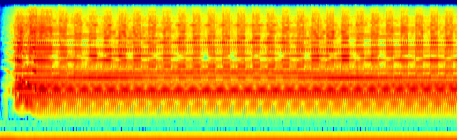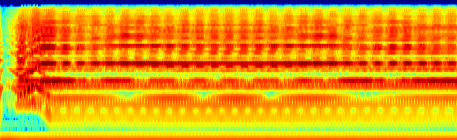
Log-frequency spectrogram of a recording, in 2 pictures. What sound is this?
Squaggly Pad Chords
A chord progression using a synth sound. Made with FL Studio.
